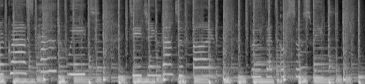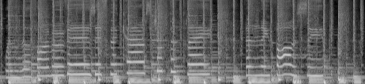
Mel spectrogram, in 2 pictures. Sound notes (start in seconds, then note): none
